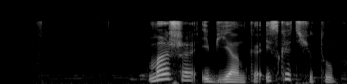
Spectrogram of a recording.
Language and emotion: Russian, positive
